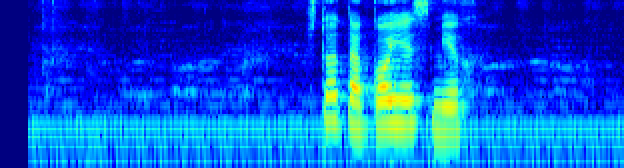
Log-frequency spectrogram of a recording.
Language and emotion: Russian, neutral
